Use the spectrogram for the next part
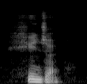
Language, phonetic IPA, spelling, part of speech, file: Polish, [ˈxʲid͡ʒap], hidżab, noun, LL-Q809 (pol)-hidżab.wav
